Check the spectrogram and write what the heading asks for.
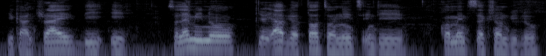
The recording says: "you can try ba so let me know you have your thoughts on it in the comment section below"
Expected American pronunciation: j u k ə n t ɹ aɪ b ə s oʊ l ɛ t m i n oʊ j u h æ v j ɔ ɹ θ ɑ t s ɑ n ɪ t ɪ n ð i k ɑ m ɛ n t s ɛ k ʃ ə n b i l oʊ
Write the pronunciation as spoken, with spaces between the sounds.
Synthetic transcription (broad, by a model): j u k ə n t ɹ aɪ b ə s oʊ l ɛ t m i n oʊ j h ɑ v j ɔ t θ ɑ t ɑ n ɪ t ɪ n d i k ɑ m ɛ n t s ɛ k ʃ ə n b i l oʊ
